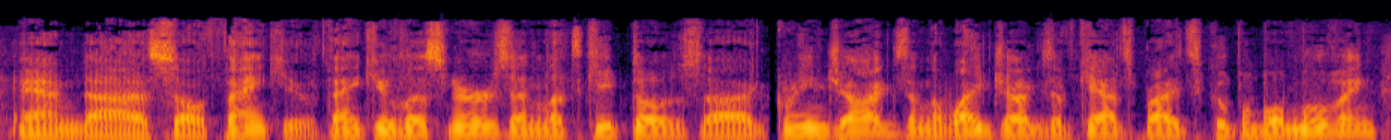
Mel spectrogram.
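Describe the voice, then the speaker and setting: A man's voice: lowish voice, normal speed, a little mellow, no room sound. A middle-aged man, a company executive, explaining his business earnestly in a conversational radio interview.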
